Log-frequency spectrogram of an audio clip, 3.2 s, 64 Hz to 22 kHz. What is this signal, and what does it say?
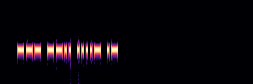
Morse code, heard as a keyed tone, about 41 wpm, 700 Hz. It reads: OZ4A
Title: DXCC-100 Call Signs - 4 Characters - 45wpm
